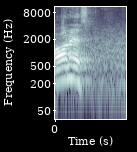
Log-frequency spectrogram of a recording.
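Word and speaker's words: honest: दोनों एच से ही है, दोनों का स्टार्टिंग अल्फ़ाबेट क्या है? एच है, बट इसका प्रोनाउंसिएशन क्या है? होटल, और इसका प्रोनाउंसिएशन क्या है? ऑनेस्ट।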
